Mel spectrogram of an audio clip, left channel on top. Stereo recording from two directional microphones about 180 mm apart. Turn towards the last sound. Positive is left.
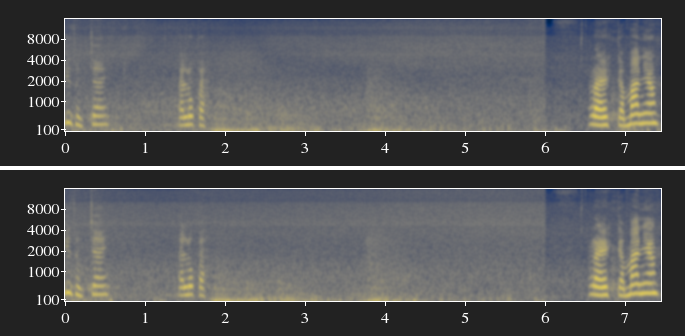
turn(degrees=-10)  # may be behind; listen again after turning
